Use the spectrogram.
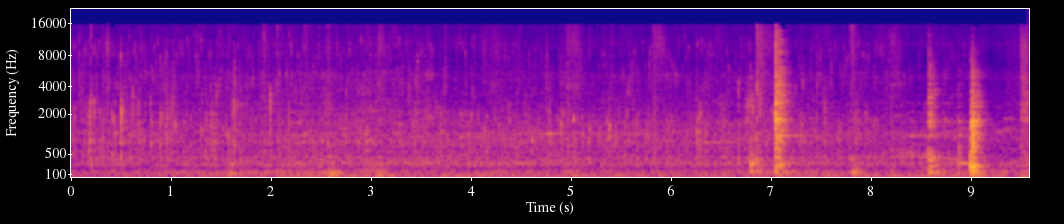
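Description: Tajine kefta sauce with meatballs simmers in a frying pan, giving a low, soft bubbling throughout, with a few louder clinks and splutters near the end.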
